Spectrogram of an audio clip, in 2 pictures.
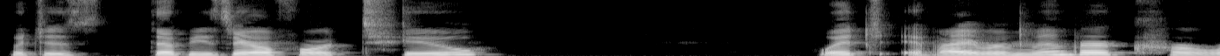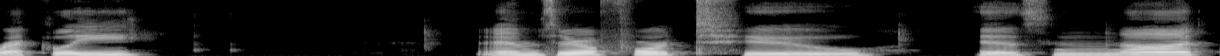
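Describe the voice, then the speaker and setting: Woman, gameplay walkthrough commentator, clear voice, slow easygoing explaining. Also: medium pitch, fairly even intonation, mellow. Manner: unhurried, explanatory, thinking aloud. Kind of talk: casual game walkthrough commentary.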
